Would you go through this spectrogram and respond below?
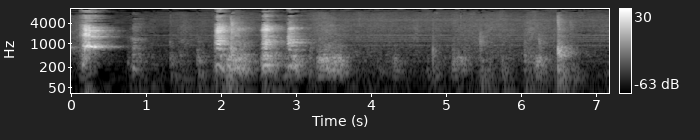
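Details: A Malinois puppy tries to get an 11-year-old American Staffordshire Terrier to play, giving a burst of sharp barks, three close together around the second mark, then softer scattered yips and a final bark.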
